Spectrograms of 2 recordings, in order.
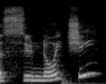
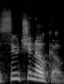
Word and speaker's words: Tsuchinoko: It's the Sunoichi, I think is how it's pronounced. I'm gonna look up Japanese snake Japanese snake cryptid. I think it's called Tsuchinoko. It's the Tsuchinoko, excuse me.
